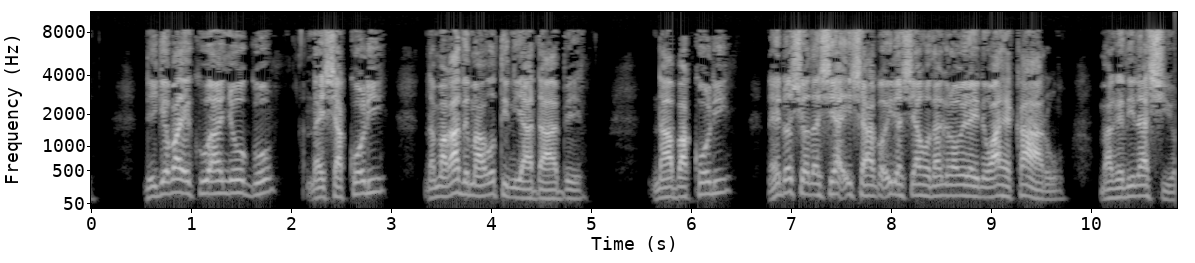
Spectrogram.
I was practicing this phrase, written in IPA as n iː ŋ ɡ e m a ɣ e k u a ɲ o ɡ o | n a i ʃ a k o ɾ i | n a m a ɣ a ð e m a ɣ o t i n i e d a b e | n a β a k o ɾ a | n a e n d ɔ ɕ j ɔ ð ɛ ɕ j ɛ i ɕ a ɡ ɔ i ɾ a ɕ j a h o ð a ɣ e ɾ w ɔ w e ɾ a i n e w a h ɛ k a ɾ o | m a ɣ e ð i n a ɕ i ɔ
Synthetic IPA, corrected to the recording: n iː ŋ ɡ e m a ɣ e k u a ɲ o ɡ o | n a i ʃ a k o ɾ i | n a m a ɣ a ð e m a ɣ o t i n i a d a b e | n a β a k o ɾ i | n a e n d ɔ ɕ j ɔ ð ɛ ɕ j a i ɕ a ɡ ɔ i ɾ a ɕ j a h o ð a ɣ e ɾ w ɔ w e ɾ a i n e w a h ɛ k a ɾ o | m a ɣ e ð i n a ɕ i ɔ

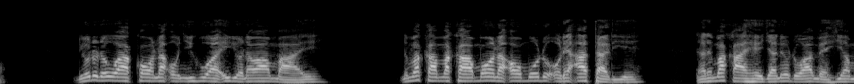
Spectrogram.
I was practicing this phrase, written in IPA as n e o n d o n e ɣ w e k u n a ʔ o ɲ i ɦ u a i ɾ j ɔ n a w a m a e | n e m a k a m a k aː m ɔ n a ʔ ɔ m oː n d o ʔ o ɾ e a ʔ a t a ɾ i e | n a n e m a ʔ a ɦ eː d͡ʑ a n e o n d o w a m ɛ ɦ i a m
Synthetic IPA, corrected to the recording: n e o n d o n e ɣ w a k ɔ n a ʔ o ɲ i ɦ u a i ɾ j ɔ n a w a m a e | n e m a k a m a k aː m ɔ n a ʔ ɔ m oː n d o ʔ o ɾ e a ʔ a t a ɾ i e | n a n e m a k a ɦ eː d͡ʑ a n e o n d o w a m ɛ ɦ i a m

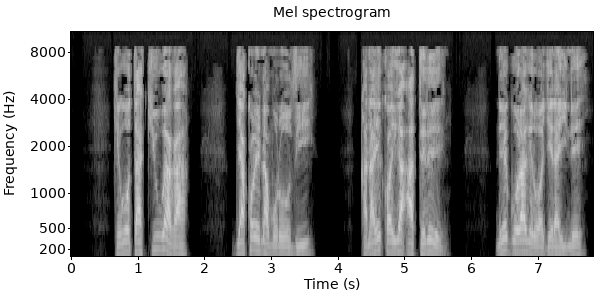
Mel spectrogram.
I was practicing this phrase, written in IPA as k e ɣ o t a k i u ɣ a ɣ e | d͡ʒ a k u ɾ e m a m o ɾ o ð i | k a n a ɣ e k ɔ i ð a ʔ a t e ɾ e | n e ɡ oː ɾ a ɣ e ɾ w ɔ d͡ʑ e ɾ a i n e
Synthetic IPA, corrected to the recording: k e ɣ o t a k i u ɣ a ɣ a | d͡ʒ a k o ɾ e n a m o ɾ o ð i | k a n a ɣ e k ɔ i ɣ a ʔ a t e ɾ e | n e ɡ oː ɾ a ɣ e ɾ w ɔ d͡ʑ e ɾ a i n e

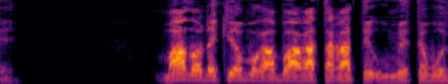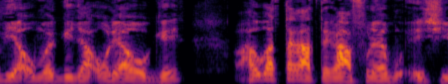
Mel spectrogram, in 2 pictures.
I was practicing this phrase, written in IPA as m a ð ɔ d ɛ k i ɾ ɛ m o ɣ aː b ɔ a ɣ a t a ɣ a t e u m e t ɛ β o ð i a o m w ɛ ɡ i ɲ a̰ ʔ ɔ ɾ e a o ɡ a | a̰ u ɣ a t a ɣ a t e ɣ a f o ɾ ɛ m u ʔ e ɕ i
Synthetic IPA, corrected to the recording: m a ð ɔ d ɛ k i ɾ ɛ m o ɣ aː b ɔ a ɣ a t a ɣ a t e u m e t ɛ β o ð i a o m w ɛ ɡ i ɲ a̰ ʔ o ɾ e a o ɡ e | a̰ u ɣ a t a ɣ a t e ɣ a f u ɾ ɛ m u ʔ e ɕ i

